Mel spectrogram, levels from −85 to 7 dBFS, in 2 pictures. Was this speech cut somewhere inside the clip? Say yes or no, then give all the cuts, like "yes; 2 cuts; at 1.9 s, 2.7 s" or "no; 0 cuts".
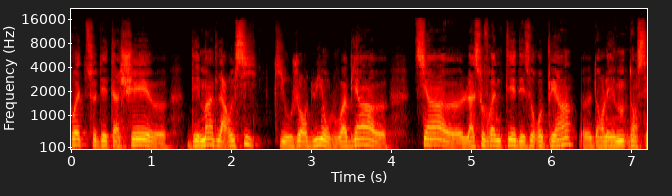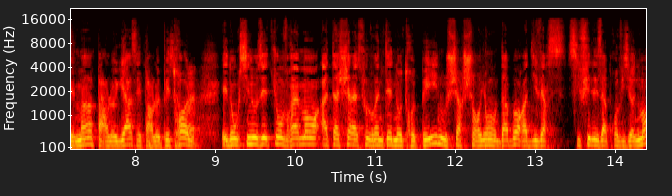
yes; 1 cut; at 6.3 s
